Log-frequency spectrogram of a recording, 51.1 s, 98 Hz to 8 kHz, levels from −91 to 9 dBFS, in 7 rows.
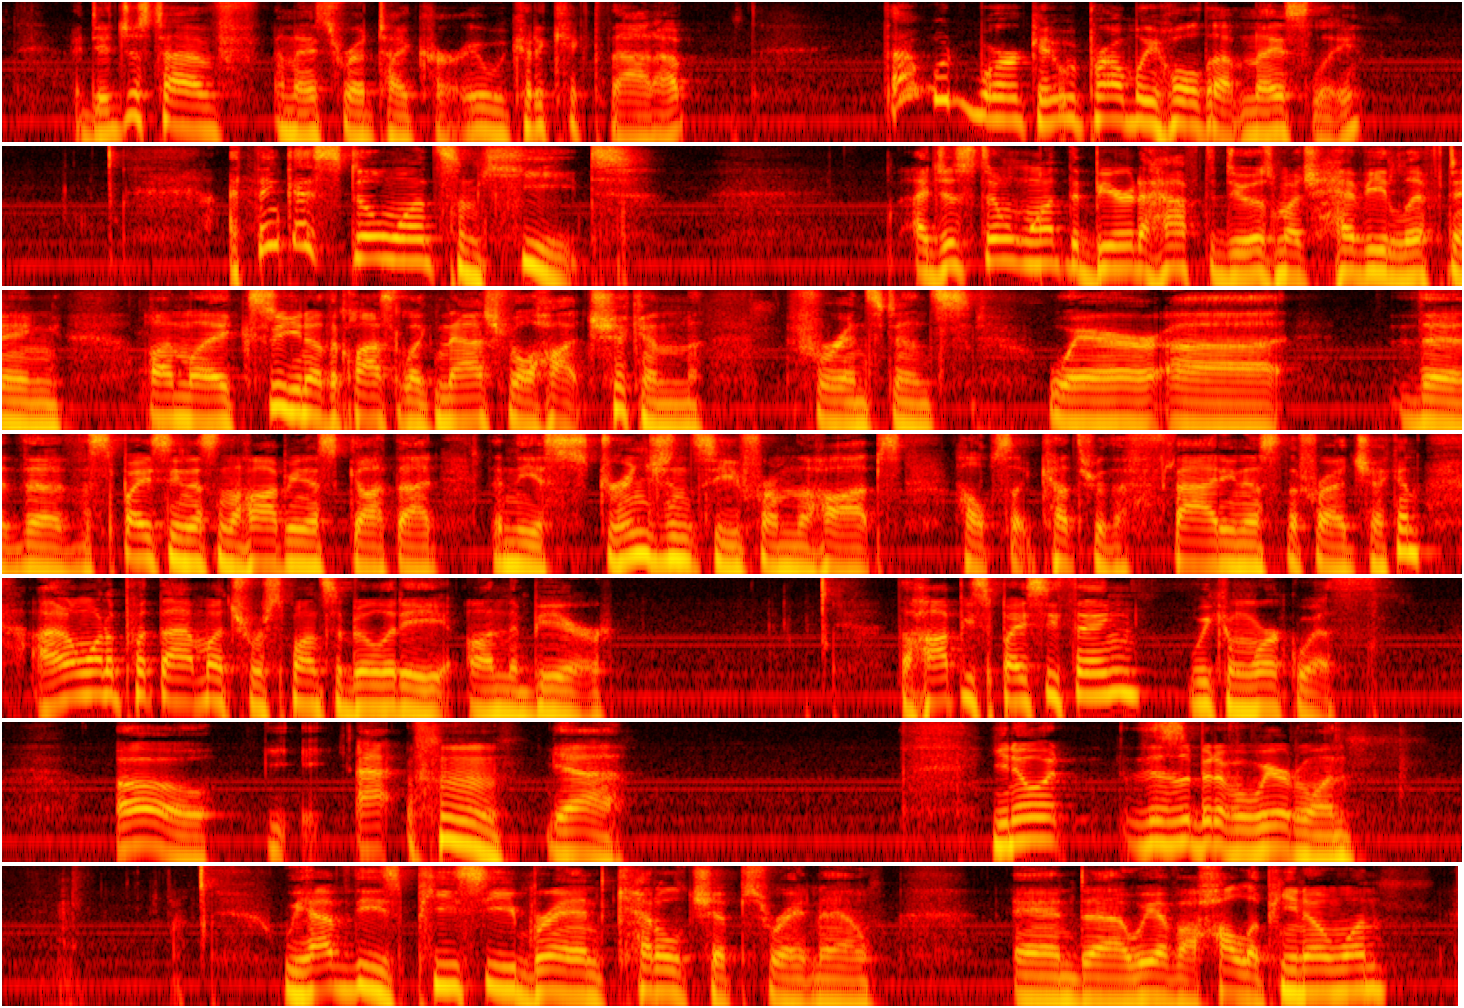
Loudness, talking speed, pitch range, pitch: -26 LUFS, 160 wpm, 120-170 Hz, 140 Hz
